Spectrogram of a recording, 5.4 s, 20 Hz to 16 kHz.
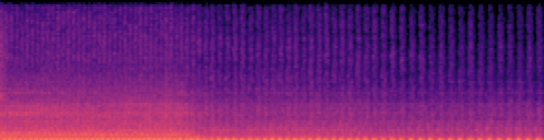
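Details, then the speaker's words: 2009 KLR650 adventure bike with 10,443 miles, started needing a little choke: brief higher choke idle, then an even single-cylinder thump settling to a calm idle; the exhaust is very quiet with no chirp at all. Normal idle. "Sounds super quiet. Something they did to this model year is the exhaust. They got rid of the chirp. It doesn't chirp at all."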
